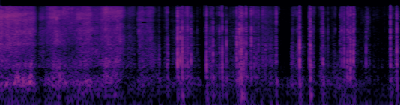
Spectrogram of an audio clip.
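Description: Fingertips scratch and rub the leather upper near the laces of a black leather lace-up shoe with glue streaks, held in hand. A steady, bright, hissing rub lasts about a second and a half, then gives way to quick, irregular scratches and crinkly scuffs that stop and start. The sound is quiet and close, with little low end.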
